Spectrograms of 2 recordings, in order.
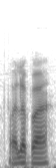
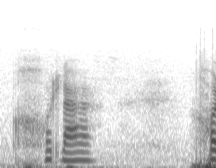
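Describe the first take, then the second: First: Said in the usual way. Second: Higher, softer silly voice; put-on hola. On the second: Friend repeats his hello in a higher, softer goofy voice.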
